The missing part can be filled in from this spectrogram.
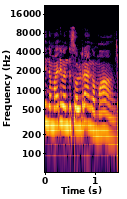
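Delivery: ordinary talk, nothing marked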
